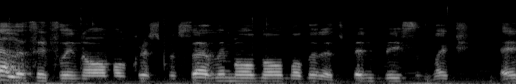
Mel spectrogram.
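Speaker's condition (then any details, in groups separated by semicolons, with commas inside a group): Cerebral palsy; non-progressive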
